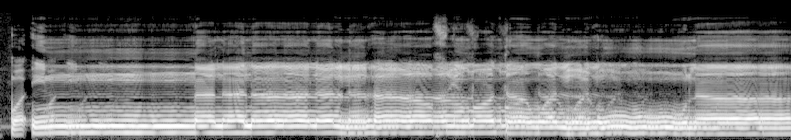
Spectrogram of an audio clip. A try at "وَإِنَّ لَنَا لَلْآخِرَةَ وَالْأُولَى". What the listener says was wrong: خا کو پر رکھنا ہے. وَإِنَّ لَنَا لَلْآخِرَةَ وَالْأُولَى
